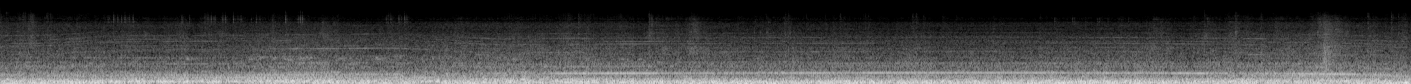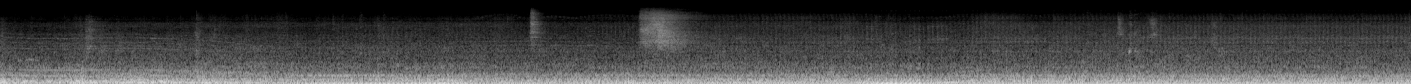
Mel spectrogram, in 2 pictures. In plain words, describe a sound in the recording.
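A bus engine rumbles and whines steadily from inside the bus.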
